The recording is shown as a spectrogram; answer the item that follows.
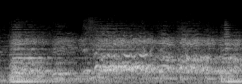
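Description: An operatic mezzo-soprano voice singing sustained notes with wide vibrato, backed by a choir and an orchestra holding a low note beneath.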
